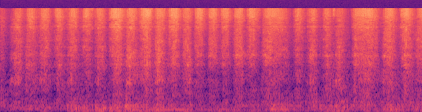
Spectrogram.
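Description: Faint, rapid back-and-forth rubbing of a hand-held pad over a painted pine board, laying on a dry patina.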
